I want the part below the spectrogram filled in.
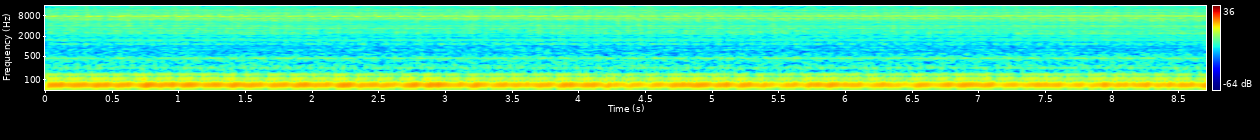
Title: BMW F20 M135i Ticking / Rattle Noise (Undiagnosed)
